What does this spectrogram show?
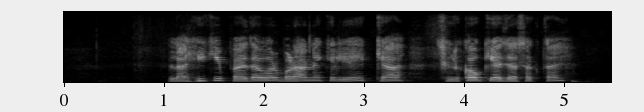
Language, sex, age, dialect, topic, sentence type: Hindi, male, 31-35, Awadhi Bundeli, agriculture, question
